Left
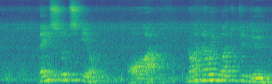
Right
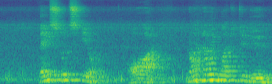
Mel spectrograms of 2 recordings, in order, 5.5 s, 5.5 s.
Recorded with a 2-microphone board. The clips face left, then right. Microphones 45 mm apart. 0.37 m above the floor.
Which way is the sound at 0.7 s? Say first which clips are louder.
Right 1 dB; 35° left (ahead or behind).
